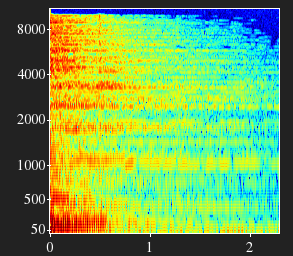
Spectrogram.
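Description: The end of a live band recording played back: the last notes and a cymbal hit ringing and dying away under a fade-out, leaving faint background noise.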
